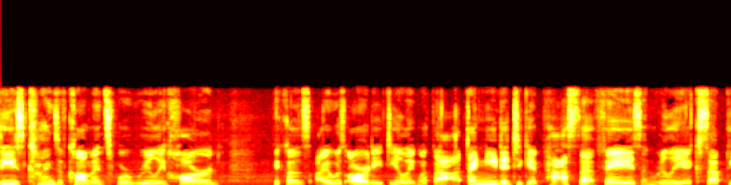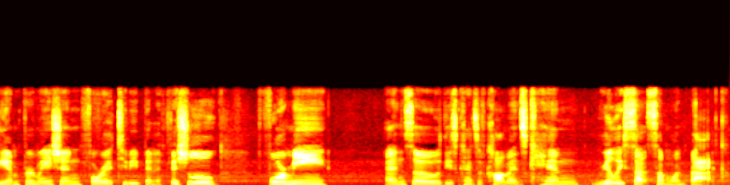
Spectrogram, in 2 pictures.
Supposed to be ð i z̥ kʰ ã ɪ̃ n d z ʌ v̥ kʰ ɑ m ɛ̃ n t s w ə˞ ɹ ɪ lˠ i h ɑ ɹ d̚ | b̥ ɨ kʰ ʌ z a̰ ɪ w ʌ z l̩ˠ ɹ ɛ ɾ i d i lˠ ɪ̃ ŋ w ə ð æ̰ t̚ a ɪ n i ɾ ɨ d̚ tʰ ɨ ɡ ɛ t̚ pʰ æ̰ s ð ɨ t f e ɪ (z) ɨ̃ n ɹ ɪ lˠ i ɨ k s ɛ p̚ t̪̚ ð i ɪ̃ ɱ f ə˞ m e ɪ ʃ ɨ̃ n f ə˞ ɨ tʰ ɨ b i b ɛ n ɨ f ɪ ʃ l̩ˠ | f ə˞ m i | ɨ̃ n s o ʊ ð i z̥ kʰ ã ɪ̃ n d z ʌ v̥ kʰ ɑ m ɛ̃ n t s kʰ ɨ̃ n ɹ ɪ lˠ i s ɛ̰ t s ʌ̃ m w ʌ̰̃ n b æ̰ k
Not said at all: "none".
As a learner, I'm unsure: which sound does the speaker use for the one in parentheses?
z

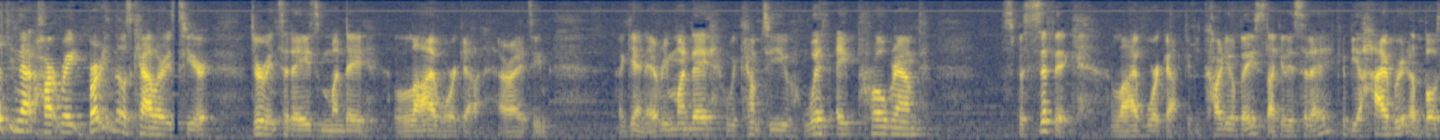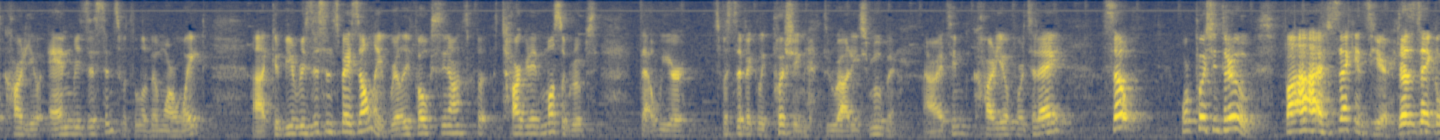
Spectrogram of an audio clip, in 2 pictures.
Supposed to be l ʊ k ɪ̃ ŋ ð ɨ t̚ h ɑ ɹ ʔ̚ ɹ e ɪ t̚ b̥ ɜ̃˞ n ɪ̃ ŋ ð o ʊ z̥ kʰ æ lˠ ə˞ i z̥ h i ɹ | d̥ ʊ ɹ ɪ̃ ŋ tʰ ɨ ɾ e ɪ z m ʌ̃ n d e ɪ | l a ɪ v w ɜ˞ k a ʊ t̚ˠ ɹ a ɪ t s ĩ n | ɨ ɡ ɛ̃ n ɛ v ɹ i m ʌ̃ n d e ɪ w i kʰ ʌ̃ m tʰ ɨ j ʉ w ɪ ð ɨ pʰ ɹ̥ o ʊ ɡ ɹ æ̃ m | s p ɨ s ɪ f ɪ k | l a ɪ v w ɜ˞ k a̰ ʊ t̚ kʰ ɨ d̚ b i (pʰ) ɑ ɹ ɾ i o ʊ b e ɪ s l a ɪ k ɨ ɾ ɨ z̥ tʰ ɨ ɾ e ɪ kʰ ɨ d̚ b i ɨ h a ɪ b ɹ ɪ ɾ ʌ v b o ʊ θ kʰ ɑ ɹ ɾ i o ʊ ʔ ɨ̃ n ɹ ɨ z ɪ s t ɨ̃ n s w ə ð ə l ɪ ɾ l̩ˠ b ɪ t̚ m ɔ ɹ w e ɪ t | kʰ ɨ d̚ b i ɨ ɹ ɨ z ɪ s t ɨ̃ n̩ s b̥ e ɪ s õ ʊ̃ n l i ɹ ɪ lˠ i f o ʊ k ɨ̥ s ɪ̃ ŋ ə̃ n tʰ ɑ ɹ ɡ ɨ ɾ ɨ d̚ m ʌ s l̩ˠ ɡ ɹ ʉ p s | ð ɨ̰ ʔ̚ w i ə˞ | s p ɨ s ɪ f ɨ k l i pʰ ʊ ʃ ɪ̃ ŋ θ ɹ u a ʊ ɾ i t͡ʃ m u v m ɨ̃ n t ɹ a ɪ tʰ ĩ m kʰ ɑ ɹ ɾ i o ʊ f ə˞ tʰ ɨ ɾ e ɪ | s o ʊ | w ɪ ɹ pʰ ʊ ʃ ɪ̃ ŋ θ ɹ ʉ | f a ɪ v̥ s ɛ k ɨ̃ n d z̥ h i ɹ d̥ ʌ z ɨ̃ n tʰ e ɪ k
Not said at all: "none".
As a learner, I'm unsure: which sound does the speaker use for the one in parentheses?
kʰ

